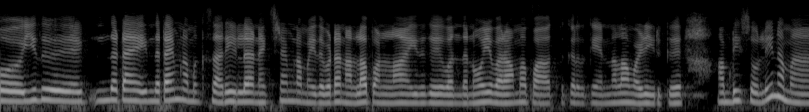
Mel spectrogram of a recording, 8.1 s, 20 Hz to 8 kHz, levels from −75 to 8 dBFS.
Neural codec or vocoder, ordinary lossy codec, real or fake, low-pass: none; none; real; 7.2 kHz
